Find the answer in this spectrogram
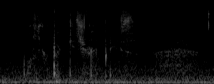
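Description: Faint breathing and a few small mouth clicks from a man pausing between sentences, over a low steady hum.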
